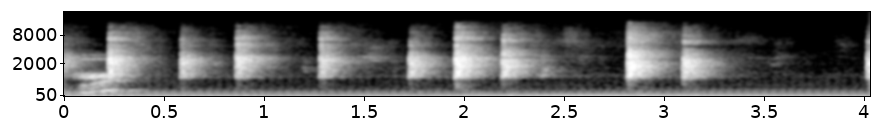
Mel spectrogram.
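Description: Chalk writing on a blackboard: about a dozen short, sharp strokes and taps of the chalk in quick, uneven succession as a word is written out.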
